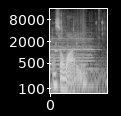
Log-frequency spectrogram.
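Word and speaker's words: złoty: The Zloty, I think. it is. There's no way I Zloty. pronounced that. There's zero way chance I pronounced that right. It is the Zloty, according to the internet.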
